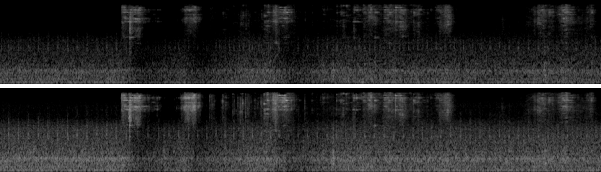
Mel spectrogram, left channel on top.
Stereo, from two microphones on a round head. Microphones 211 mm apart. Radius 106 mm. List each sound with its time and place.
1.2 s keys jangling: 30° right (ahead or behind), 0.7 m; by 5.9 s 15° right (ahead or behind), 2.5 m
